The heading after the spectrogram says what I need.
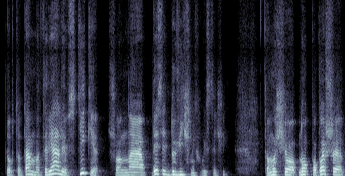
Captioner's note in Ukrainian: сопіння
